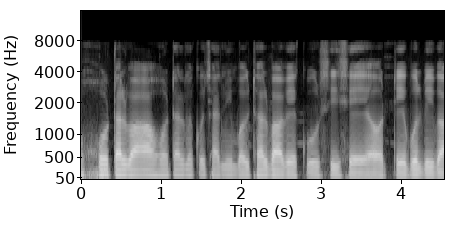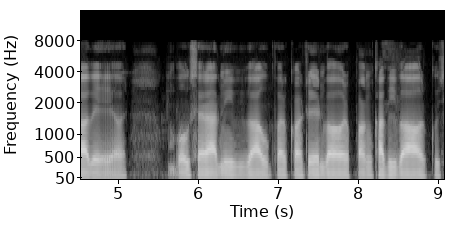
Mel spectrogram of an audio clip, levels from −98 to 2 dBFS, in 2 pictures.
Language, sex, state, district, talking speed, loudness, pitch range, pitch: Bhojpuri, male, Uttar Pradesh, Gorakhpur, 200 wpm, -22 LUFS, 95-105 Hz, 100 Hz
